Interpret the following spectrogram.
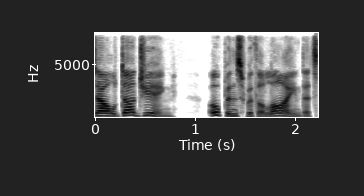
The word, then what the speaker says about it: Dao De Jing: Chapter 56 of the Dao De Jing, pronounced Dao De Jing, opens with a line that stops you.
